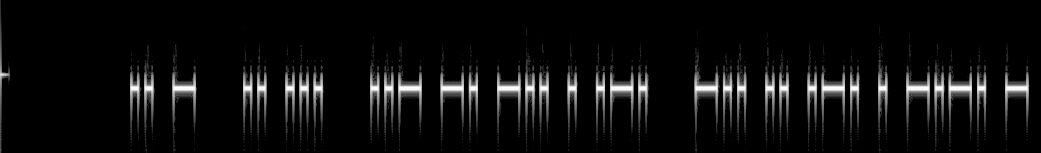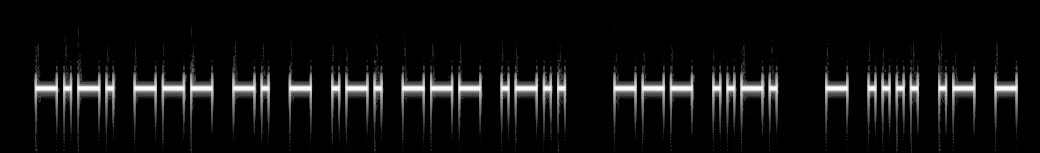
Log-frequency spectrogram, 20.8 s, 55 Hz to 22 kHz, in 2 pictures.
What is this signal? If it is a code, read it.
Morse code, heard as a keyed tone, about 17 wpm, 700 Hz. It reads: IT IS UNDER DIRECT CONTROL OF THAT
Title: Sentences from Top 1000 Words - Review Part 5 - 17wpm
